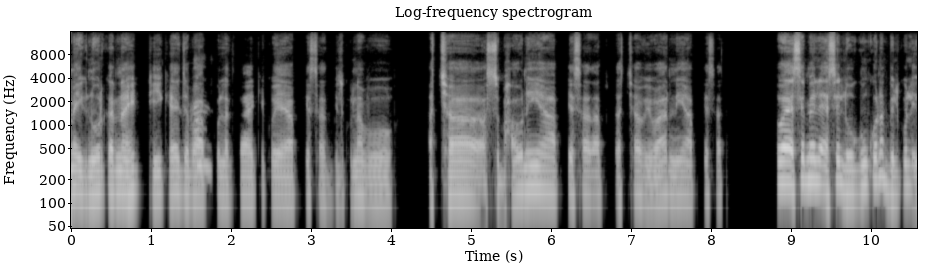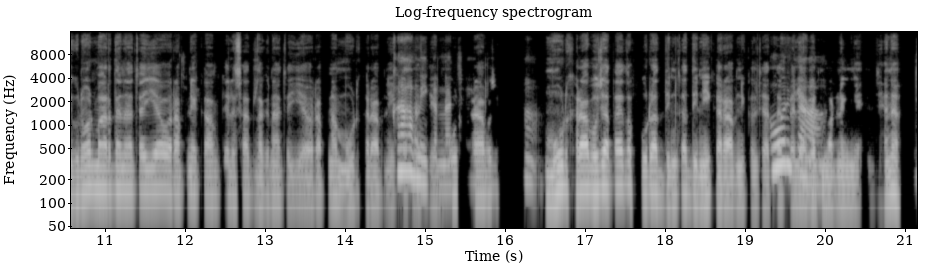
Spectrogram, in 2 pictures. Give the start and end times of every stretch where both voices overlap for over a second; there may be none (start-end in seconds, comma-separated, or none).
14.6-15.8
